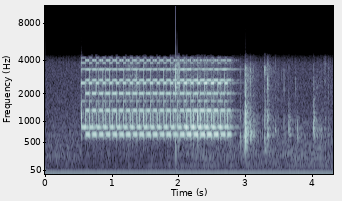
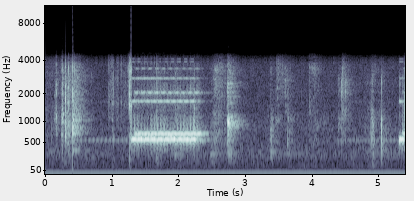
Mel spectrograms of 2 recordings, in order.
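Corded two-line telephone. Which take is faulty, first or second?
second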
